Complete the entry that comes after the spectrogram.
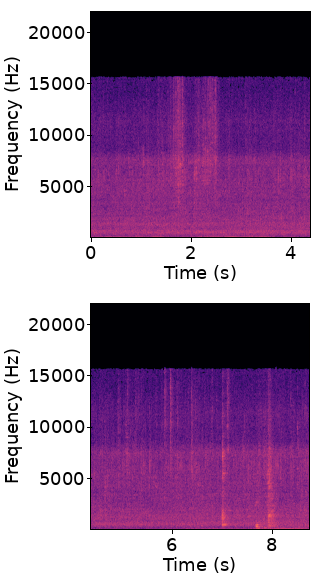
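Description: Small kachki fish and potato curry sizzling steadily in a hot kadai, the curry cooked down nearly dry so the oil hisses. Two sharp knocks near the end.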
